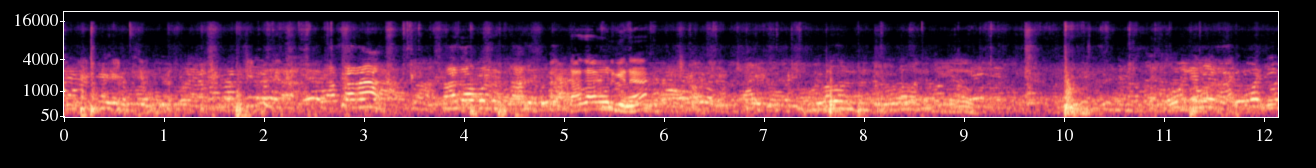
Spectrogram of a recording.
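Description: A blade chops through fish with dull thuds.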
